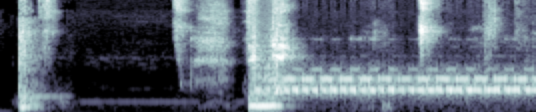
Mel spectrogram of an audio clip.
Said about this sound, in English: The next thing to consider, if you're not hearing this noise of the phone ringing, is your lifestyle.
